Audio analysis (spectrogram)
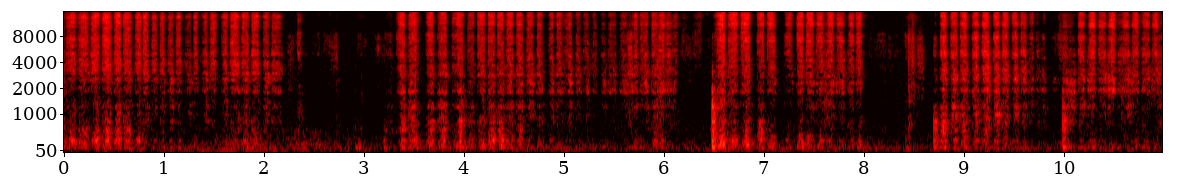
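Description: An orange wooden colored pencil is rubbed and scratched across a flat, thin printed paper coloring book page lying on a table, in short back-and-forth shading strokes. The result is a quiet, dry, bright rasping scratch that pulses with each stroke. It pauses briefly a few times before resuming.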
